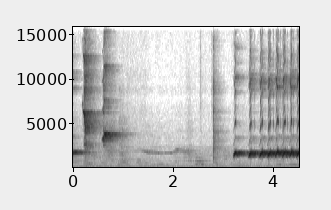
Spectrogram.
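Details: White-rumped shama (murai batu), called a loud champion with a rough voice, gives two sharp high notes and a soft drawn whistle, then bursts into a steady rapid rattling trill.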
